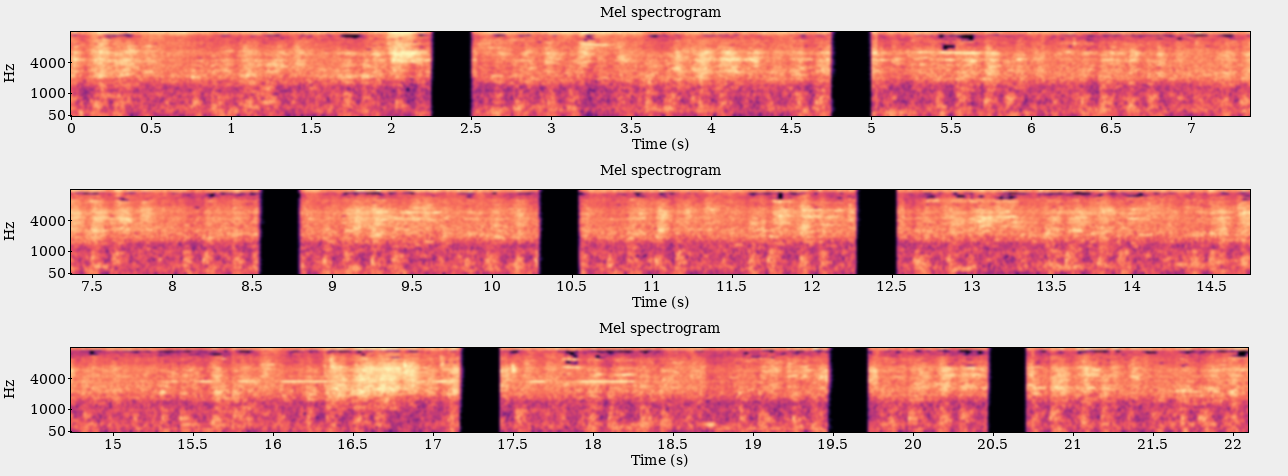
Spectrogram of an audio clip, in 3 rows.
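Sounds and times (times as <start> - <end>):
freight train wheels clattering: 0.0 - 22.0.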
